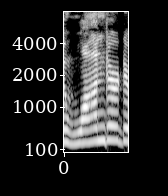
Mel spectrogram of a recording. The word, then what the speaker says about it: wander: And wander, I wandered around the streets last night. Wander, that's an ah sound. Wander, wander, wonder, wander. So the one spelled with an O is a cup sound.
